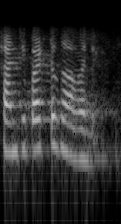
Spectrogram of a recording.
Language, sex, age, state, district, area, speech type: Telugu, female, 18-30, Telangana, Karimnagar, urban, conversation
